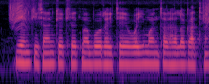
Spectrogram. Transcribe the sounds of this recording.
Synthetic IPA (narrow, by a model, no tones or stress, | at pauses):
d͡ʒenkɪsaːnkekʰeːt̪mẽboɾəɦit̪ʰeʋəɦimənt̪ʰəɾɦɐləɡaːt̪ɦɛ̃ː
